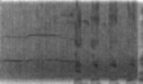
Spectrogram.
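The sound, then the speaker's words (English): An audience claps steadily in a dense, continuous burst, with a voice briefly talking over the applause partway through. “Give that man an applause. Give him the applause.”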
